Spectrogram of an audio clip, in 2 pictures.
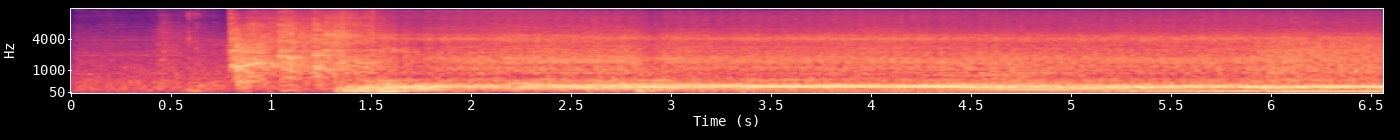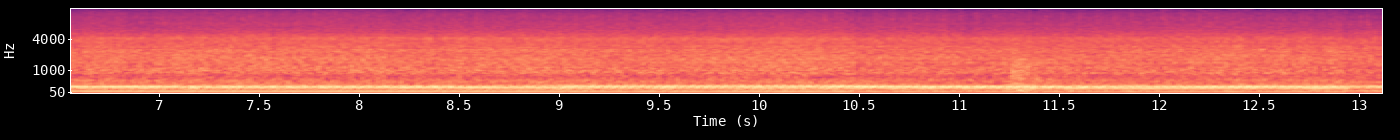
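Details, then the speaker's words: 1995 Honda Civic 1.5L after adjusting the fast idle thermal valve diaphragm under the throttle body and bleeding coolant: running two minutes, steady even idle with no hunting or surging, entering closed loop; fluctuating idle resolved. "Been running now for 2 minutes. So far, so good. Yeah, it sounds like it's going into closed loop."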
